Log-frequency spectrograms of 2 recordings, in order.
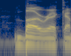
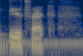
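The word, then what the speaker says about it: Butrick: It's probably not pronounced Buttrick, is it? – Buttrick, I'm sure that's it. – I guess if there's one T, it's Buttrick.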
